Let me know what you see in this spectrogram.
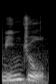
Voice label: "min2zhu3", Chinese

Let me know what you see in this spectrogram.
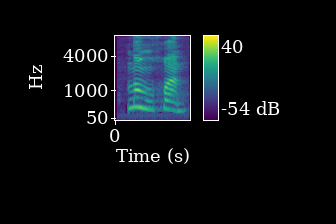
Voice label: "meng4huan4", Chinese

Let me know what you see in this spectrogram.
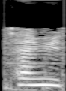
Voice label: "can1yu4", Chinese

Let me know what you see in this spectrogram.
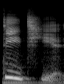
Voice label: "di4 tie3", Chinese

